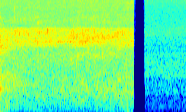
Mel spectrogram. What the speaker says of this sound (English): near this valley there is a huge river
